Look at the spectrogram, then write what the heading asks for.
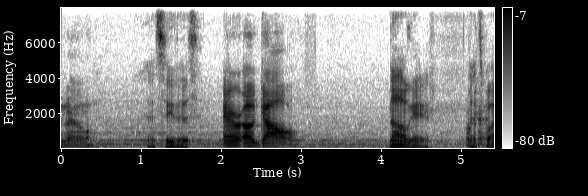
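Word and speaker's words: Arrigal: Aragal Oh. is A-R-R-I-G-A-L. Can you not pronunciate today?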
